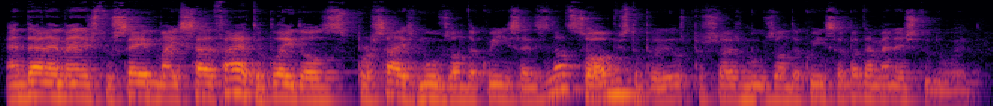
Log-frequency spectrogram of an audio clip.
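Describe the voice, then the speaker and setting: A man's voice: mid-range voice, fast. A man talking casually to his viewers about his chess tournament, chatty and self-deprecating, sounding worn out. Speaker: chess vlogger. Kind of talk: casual vlog commentary.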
